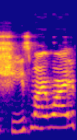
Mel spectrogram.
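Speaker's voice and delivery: stress on she's, with a rising pitch on wife. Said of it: "There's a difference between".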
